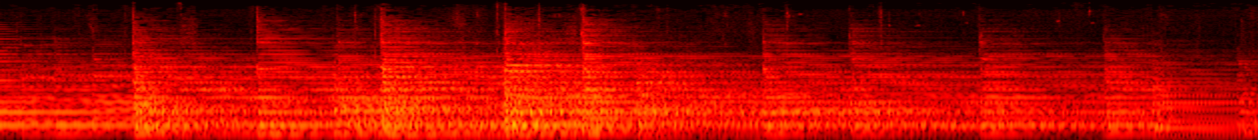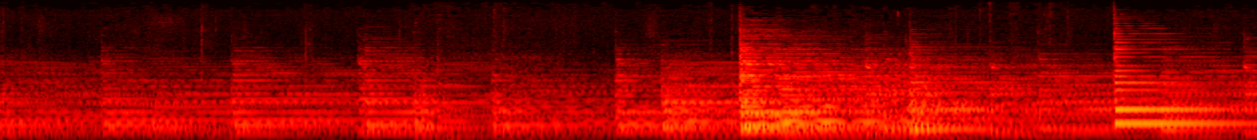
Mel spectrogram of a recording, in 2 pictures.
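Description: Upright piano being played solo, notes and chords struck every half second or so and left to ring out.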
